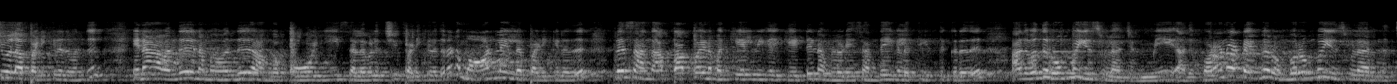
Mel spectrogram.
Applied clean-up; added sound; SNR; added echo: neural separator model SepFormer DNS4.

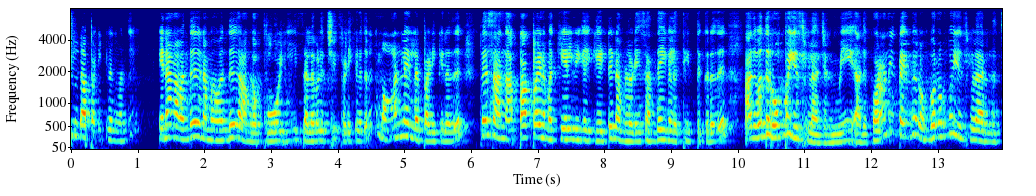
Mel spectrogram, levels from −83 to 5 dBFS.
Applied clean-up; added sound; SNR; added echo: neural mask model DeepFilterNet 3.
